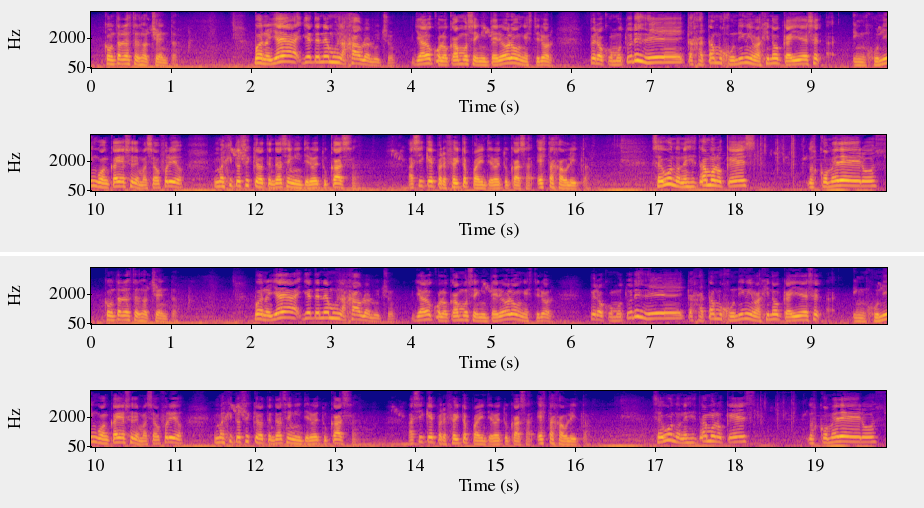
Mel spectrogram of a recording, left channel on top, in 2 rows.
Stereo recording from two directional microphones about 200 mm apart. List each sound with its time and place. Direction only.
0.1 s speech: 10° left (ahead or behind)
7.8 s speech: 10° left (ahead or behind)
17.0 s speech: 30° left (ahead or behind); by 19.8 s 5° left (ahead or behind)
